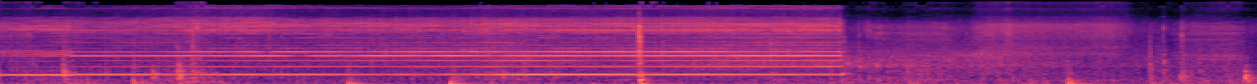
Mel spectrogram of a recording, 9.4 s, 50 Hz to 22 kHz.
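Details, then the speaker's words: 1976 Starcraft boat with 1976 MerCruiser 120hp, running during winterizing: loud steady buzzing tone about six seconds then cuts off; engine warning buzzer working. "that buzzer is annoyingly loud but if you're on the lake and it's not and it starts going off you want to hear it"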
